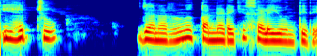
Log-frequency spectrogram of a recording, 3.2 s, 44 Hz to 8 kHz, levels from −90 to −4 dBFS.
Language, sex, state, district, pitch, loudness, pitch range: Kannada, female, Karnataka, Dharwad, 210 Hz, -14 LUFS, 185-230 Hz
